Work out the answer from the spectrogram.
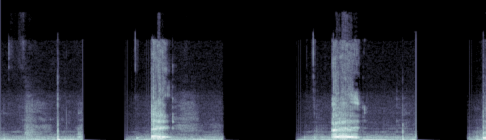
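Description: Two loud, rumbling throat bursts separated by pauses, with softer noise around them. Repeated burps (belching).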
